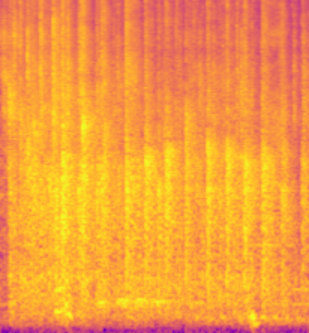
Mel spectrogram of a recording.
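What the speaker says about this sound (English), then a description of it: "can we have a round of applause for our guests?" Audience applause in a room for podcast guests after a talk, a continuous moderate wash of many hands clapping at mid distance, steady throughout without voices on top.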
